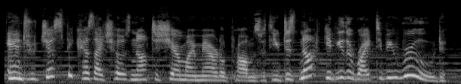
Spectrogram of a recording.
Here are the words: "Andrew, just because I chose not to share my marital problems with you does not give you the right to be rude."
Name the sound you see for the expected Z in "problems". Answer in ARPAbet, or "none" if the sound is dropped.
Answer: Z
